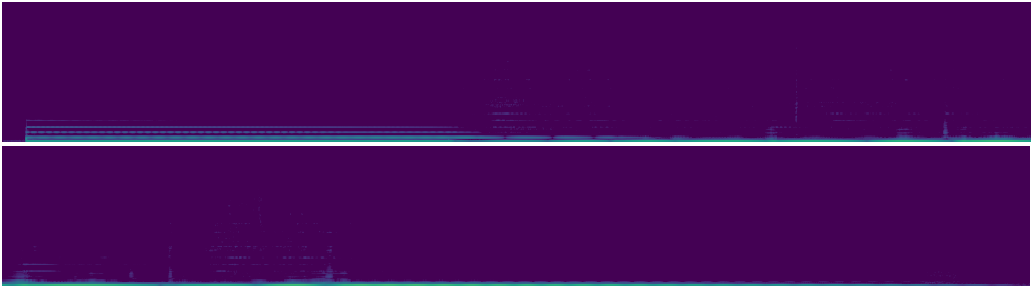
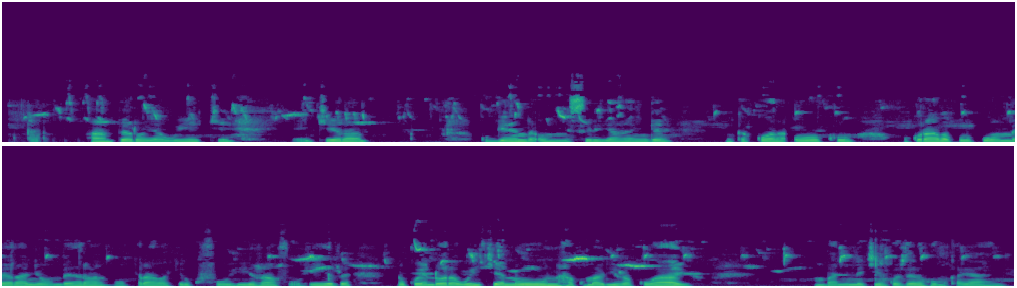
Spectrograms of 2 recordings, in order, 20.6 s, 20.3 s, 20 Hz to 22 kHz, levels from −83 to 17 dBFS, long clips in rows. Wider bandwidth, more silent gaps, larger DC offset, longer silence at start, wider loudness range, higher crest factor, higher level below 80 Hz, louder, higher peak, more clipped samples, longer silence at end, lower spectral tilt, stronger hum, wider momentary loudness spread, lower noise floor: second, 2.6 kHz vs 8.8 kHz; neither; neither; about the same, 0.25 s vs 0.2 s; first, 12 LU vs 8 LU; second, 12 dB vs 18 dB; second, -80 dBFS vs -62 dBFS; second, -25 LUFS vs -18 LUFS; second, -14 dBFS vs 0 dBFS; neither; first, 1.1 s vs 0.1 s; first, -9 dB/octave vs -4.5 dB/octave; neither; about the same, 18 LU vs 16 LU; first, -68 dBFS vs -50 dBFS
